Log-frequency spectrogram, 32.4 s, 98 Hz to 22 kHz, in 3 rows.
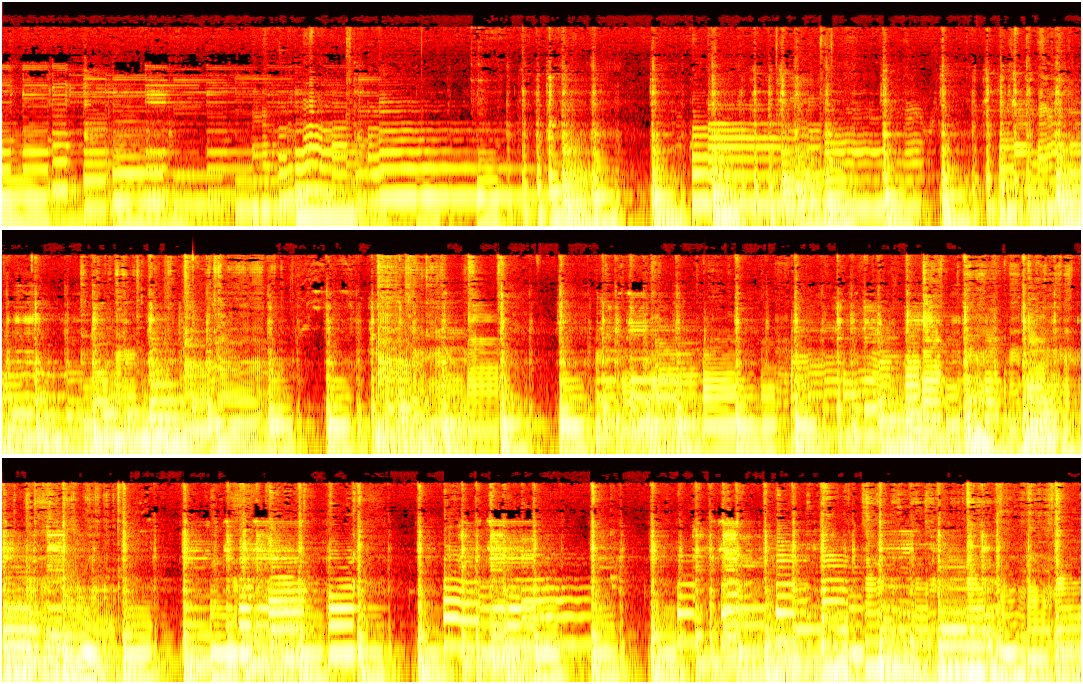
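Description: Instrumental live passage of a Godin 5th Avenue Uptown GT LTD thinline archtop electric guitar, with TV Jones Classic pickups and a Bigsby tremolo, played with an electric bass. It opens on held notes, and the playing turns busy and rapidly picked from about six seconds in.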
